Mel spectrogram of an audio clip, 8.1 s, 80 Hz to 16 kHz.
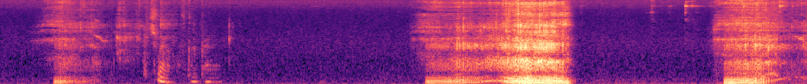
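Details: Man snoring loudly enough to be heard from the living room, recorded 10/9/18: loud, rough snores on inhaled breaths separated by quiet pauses, with faint room noise.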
